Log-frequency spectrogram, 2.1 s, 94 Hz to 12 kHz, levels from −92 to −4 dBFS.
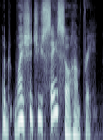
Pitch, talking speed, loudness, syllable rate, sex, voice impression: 160 Hz, 200 wpm, -18 LUFS, 4.2 syllables/s, male, masculine, adult-like, slightly fluent, slightly refreshing, sincere, friendly, reassuring, slightly elegant, slightly sweet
